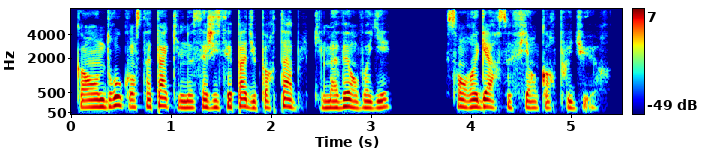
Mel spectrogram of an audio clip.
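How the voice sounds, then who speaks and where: Low-voiced woman narrating a novel. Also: little pitch movement, a little mellow, no room sound, clean studio sound. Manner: measured, tense, intimate reading. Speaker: audiobook narrator. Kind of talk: first-person novel narration.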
